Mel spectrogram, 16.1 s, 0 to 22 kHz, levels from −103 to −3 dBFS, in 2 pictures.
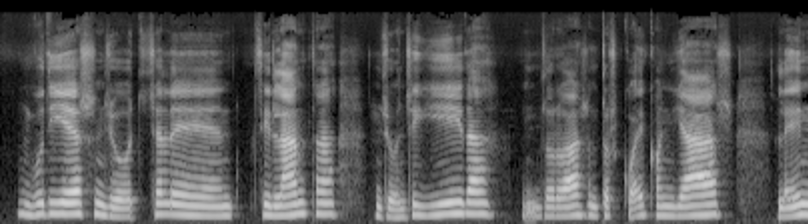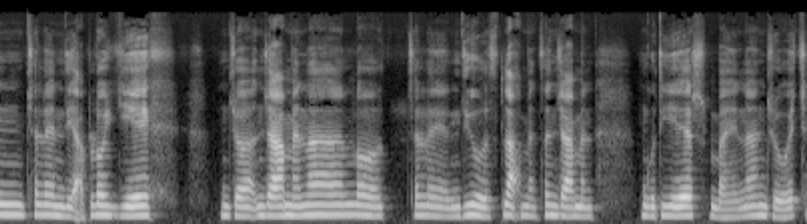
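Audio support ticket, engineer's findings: No faults found in the speech recording. Nothing heard points to a problem in any component, so no action needed on this ticket.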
